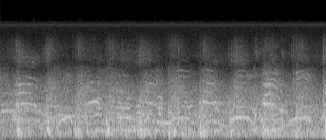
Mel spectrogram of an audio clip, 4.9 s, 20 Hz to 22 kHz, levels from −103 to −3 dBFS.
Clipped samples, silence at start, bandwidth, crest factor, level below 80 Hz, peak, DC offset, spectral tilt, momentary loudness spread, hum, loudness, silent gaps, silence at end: under 0.1%; 0 s; 12.5 kHz; 16 dB; -58 dBFS; -10 dBFS; under 0.1%; -8 dB/octave; 2 LU; none; -27 LUFS; none; 0 s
